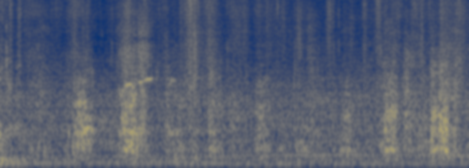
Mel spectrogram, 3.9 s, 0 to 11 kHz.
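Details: Great Dane puppies from a 2011 litter: short, high, squeaky whimpers in a few quick bursts, mixed with snuffling, shuffling bumps and a brief faint voice.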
